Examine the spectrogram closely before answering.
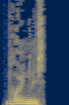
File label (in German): "bräunlich", German; adjectives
